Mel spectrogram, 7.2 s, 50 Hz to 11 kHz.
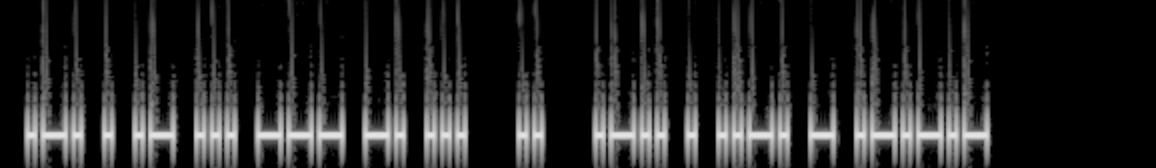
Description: Morse code, heard as a keyed tone, about 25 wpm, 700 Hz. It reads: REASONS I LEFT.
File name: practice / 25wpm / Sentences with 4-Word Phrases - 25wpm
